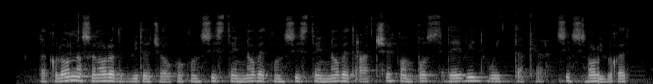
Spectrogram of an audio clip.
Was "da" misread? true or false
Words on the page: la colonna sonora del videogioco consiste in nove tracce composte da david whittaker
true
